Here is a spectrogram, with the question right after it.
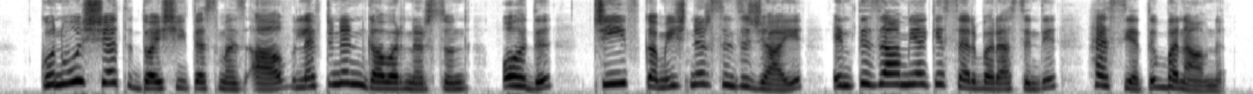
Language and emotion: Kashmiri, neutral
